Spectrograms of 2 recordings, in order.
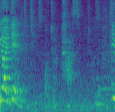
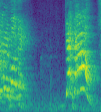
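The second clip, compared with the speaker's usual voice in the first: furious shout; 8 semitones higher, 13 dB louder, faster than usual. Acted. Captor roaring at everyone to get out, furious shout. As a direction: bellow it at full force, very high.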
